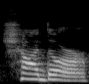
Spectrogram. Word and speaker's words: chador: pronunciation with that esther the word is chad chador which is the persian way of saying burka so cross between the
